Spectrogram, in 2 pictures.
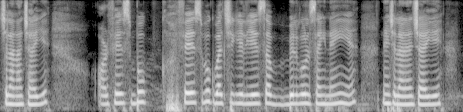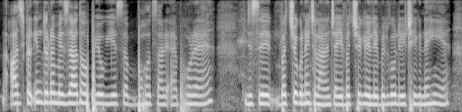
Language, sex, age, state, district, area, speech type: Urdu, female, 18-30, Bihar, Khagaria, rural, spontaneous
